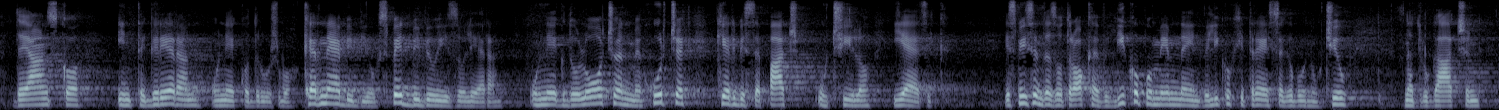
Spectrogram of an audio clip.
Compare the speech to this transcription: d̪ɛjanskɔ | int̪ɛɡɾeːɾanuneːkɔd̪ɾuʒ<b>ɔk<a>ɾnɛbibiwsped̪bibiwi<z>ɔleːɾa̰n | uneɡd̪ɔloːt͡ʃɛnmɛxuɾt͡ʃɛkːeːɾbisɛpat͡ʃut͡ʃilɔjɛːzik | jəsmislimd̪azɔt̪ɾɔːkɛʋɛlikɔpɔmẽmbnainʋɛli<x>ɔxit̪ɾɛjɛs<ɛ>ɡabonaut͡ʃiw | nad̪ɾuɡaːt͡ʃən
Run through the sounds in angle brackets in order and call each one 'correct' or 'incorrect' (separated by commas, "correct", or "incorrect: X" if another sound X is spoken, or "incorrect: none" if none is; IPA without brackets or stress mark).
correct, incorrect: ɛ, correct, incorrect: k, correct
